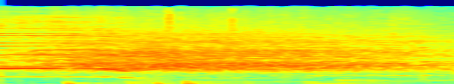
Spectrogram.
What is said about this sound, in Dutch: Bijzonder legioen, mag een ongelooflijk applaus voor onze kampioenen!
